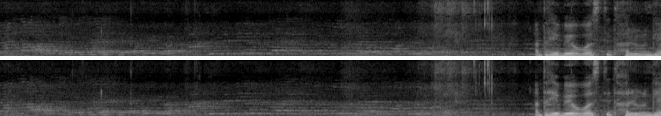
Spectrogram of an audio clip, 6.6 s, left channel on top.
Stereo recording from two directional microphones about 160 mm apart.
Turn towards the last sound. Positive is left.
turn(degrees=-15)  # may be behind; listen again after turning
